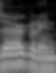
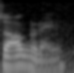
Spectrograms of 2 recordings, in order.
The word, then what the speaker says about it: Zaglin: I know it looks like it's pronounced zurgling but you're wrong. It's zuggling you fool.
